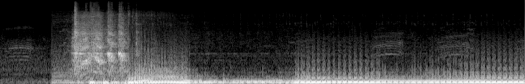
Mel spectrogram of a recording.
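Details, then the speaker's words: 1975 Toyota Crown MS85 with swapped 2JZ-GE, first start after fuel system work, fuel pressure 42 psi; settles into a steady, even low rumble with a brief rev, no knocks or misses, good oil pressure, no overheating, runs well. "She purrs like a kitten. She runs good, she sounds good, the oil pressure is good, she does not overheat."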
